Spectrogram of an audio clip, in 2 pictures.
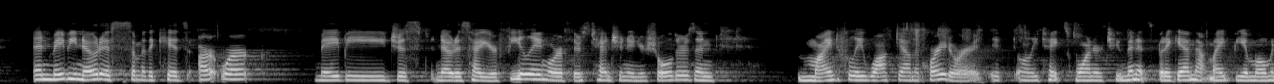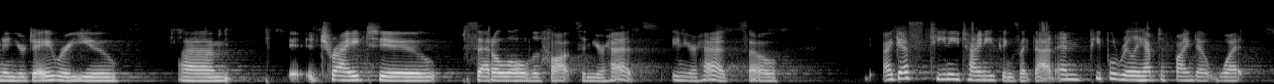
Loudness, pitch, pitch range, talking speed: -17 LUFS, 190 Hz, 180-205 Hz, 180 wpm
